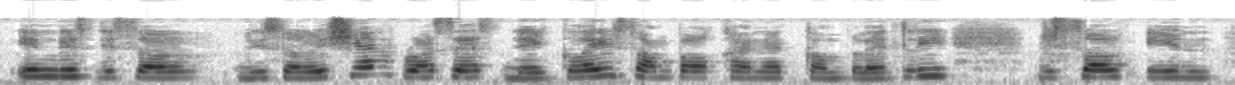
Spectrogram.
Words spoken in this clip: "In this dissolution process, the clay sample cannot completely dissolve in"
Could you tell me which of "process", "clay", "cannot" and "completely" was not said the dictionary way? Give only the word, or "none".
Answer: none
